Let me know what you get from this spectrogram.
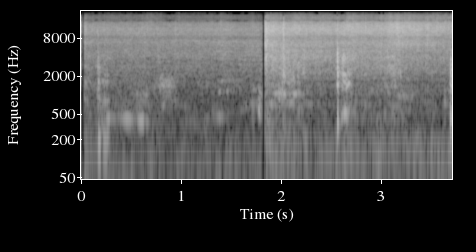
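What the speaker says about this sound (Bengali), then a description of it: "শাকের সাথে পেঁয়াজটা টালিয়ে নিতে আছে" Leafy greens and onion are stir-fried in a pan, a steady close sizzle broken by a few sharp scrapes and clatters of the stirring utensil, with no voice.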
